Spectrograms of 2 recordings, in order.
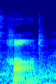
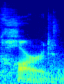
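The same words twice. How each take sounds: First: The R sound at the end is silent. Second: The R sound at the end is strongly pronounced. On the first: "we just open up" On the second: "really hitting into that R and being like hard"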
